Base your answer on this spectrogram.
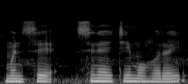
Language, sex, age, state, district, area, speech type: Bodo, male, 18-30, Assam, Udalguri, rural, spontaneous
